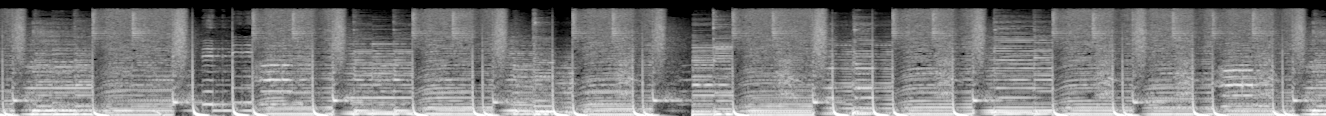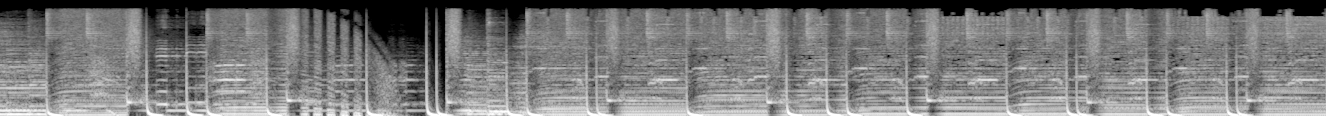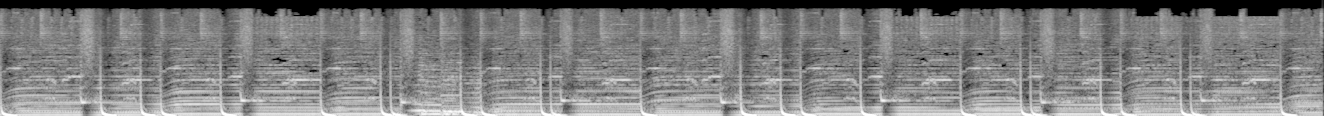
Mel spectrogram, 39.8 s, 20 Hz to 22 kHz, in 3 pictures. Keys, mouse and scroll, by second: 2.6 click, 3.9 Return, 4.6 right click, 9.8 alt+Tab, 10.5 alt+click, 12.7 Return, 13.2 click, 14.9 scroll down 1, 16.3 click, 18.7 alt+Tab, 20.1 v, 21.5 click, 25.4 Return, 25.8 click, 27.2 Delete, 28.9-38.8 scroll up 1, 38.8 click.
